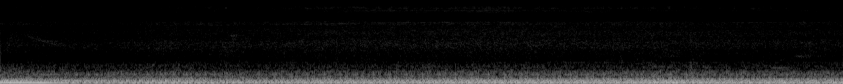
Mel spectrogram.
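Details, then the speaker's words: 2011 Cadillac STS, Copart damaged car, first start with a unit unplugged setting a shift code: steady, even low rumble with no knocks, misses or whine; engine runs smoothly. "So we did our first start, so that's good. I just want to hear it run, and that we did."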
